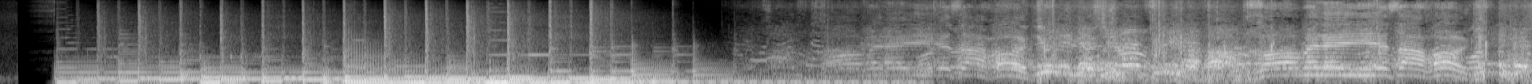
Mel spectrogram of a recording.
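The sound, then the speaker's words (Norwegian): A short burst of music with steady tones and sharp beats gives way to a loud crowd of a few hundred students in the Iranian city of Shiraz chanting slogans in unison against the country's supreme leader Ali Khamenei, their voices rising and falling in rhythmic waves. “Studenter roper slagord mot landets øverste leder Ali Khamenei.”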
